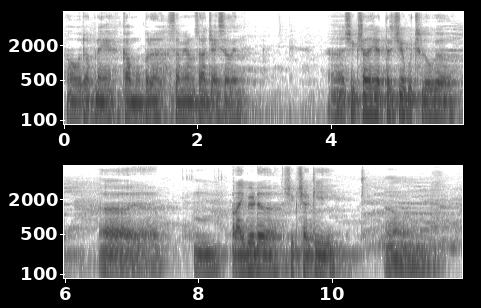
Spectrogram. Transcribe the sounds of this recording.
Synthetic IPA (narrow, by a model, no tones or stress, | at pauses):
ɔːɾəpneːkəmʊpːəɾsəmeənʊsaːɾd͡ʒaːisəkd̪eːn | ʃɪkʃaːd̪eːkeːt̪ɾt͡ʃkʊt͡ʃʰloːɡ | pɾaːiʋeːʈʃɪkʃaːkiː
